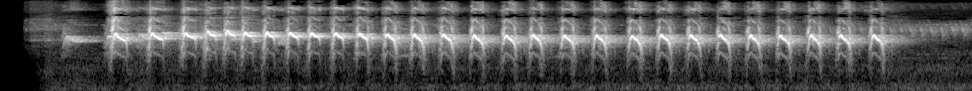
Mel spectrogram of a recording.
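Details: Local grey-cheeked bulbul giving a long rolling song used as a lure and master for contest birds: a steady, fast string of about twenty-five identical bright notes, evenly spaced, lasting about four seconds.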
